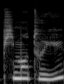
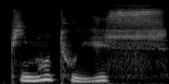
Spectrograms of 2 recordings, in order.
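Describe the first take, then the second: First: The word ends without a sounded final s. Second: The word ends with a sounded final s. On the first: The speaker calls it wrong. "c'est vrai que j'ai dit Pimentouillu" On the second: The speaker calls it right. "Il y a un S à Pimentouillu"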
